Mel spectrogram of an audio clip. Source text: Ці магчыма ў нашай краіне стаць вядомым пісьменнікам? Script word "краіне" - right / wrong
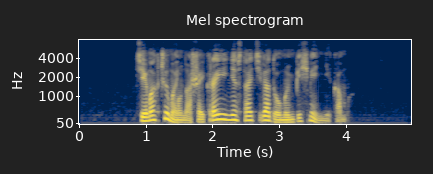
right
